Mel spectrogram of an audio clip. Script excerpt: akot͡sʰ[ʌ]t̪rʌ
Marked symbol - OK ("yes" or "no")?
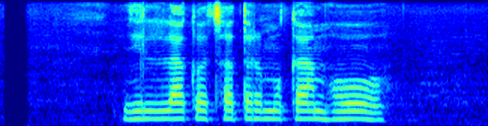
yes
